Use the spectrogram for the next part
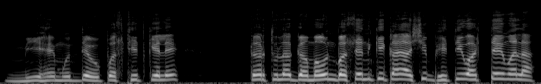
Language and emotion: Marathi, fearful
